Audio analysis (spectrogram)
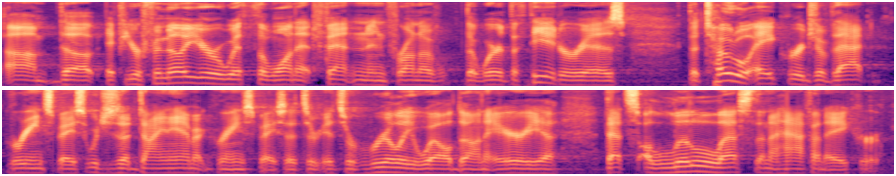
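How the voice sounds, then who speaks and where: A man's voice: medium pitch, fairly quick, sharp tone, clear, resonant tone. A man speaking as an attorney for a developer at a town council hearing, upbeat and persuasive, with some fillers and restarts. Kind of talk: formal presentation.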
